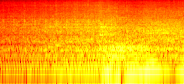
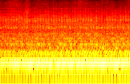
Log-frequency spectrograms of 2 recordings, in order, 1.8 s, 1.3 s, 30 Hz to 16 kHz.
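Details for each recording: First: 1968 Commer 2500 van, last registered 1991, revived: engine blipped picks up and drops cleanly over a fast idle around 1,000–1,100 rpm, still high; big improvement, possibly slightly rich, muffler has a hole. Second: 1968 Commer 2500 van, last registered 1991, idling high around 1,000–1,100 rpm, possibly running rich: steady low idle, deep drone with raspy breathy edge; hole in muffler leaking exhaust, needs patching.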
